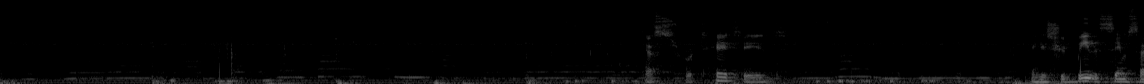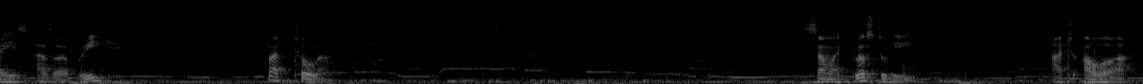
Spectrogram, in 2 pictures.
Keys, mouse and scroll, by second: 7.2 g, 8.7 scroll down 4, 9.0 middle click, 9.7-10.2 scroll up 1, 10.2 s, 12.2 g, 14.5 Tab, 16.0-17.6 drag, 17.9-20.9 drag, 21.4-21.9 scroll up 2, 22.1-22.8 middle drag.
